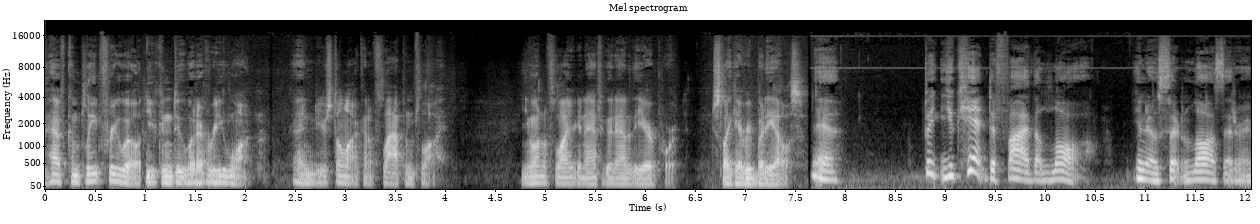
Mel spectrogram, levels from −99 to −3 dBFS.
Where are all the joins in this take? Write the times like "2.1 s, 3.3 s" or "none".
none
